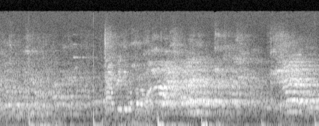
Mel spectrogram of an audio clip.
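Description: A handball bouncing a few times on an indoor court, the dull bounces faint and echoing in a large sports hall, with faint distant shouts from players.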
